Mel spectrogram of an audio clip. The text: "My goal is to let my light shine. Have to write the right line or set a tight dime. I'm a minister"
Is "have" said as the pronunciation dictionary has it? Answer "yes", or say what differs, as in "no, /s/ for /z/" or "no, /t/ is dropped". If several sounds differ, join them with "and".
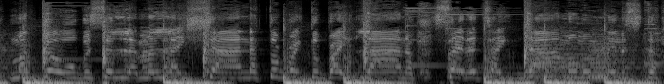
no, /f/ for /v/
